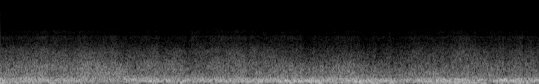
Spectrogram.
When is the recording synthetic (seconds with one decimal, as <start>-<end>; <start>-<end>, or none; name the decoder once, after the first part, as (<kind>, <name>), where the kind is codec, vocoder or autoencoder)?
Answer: none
